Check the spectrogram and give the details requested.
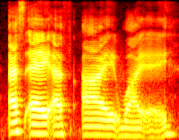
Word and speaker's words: Safiya: Safiya. Are you sure you're saying it right? It sounds like Safia, maybe.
